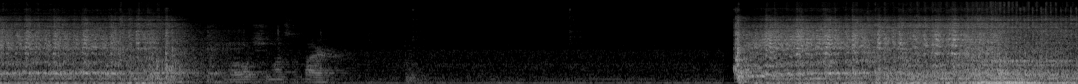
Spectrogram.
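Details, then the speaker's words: Engine started on old spark plugs after checking spark: after several cranking tries it catches and a loud, harsh rattle runs over the idle; owner hopes it's the fan, not valve train, unconfirmed. "yes did you see that sounds rattling Fierce I think it's the fan I hope it's a fan not the valve train or something more serious"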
